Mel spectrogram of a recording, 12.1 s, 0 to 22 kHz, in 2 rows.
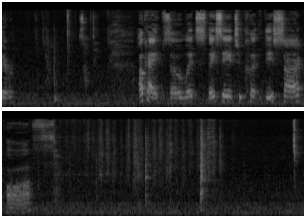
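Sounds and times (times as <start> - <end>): knife sawing through fruit skin: 7.5 - 10.4.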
